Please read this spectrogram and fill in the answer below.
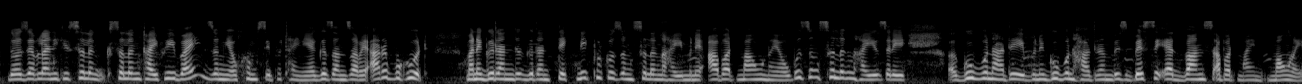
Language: Bodo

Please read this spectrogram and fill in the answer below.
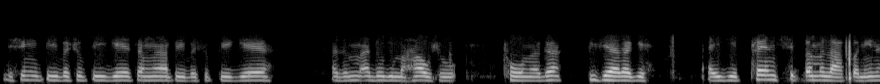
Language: Manipuri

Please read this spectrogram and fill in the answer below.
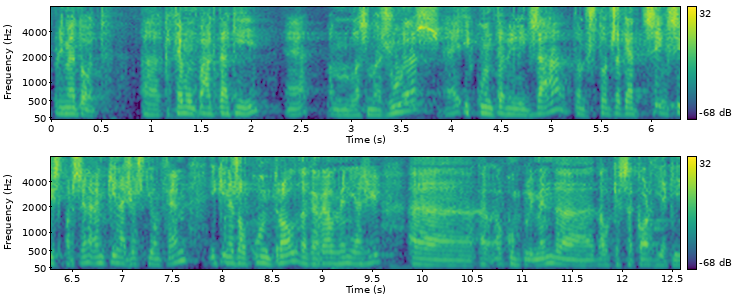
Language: Catalan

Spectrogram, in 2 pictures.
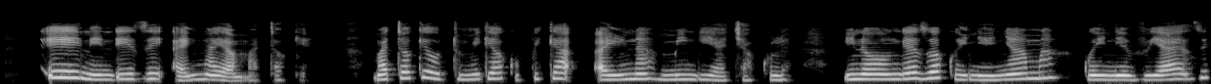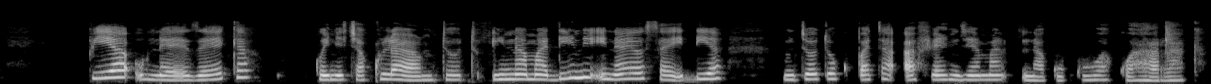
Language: Swahili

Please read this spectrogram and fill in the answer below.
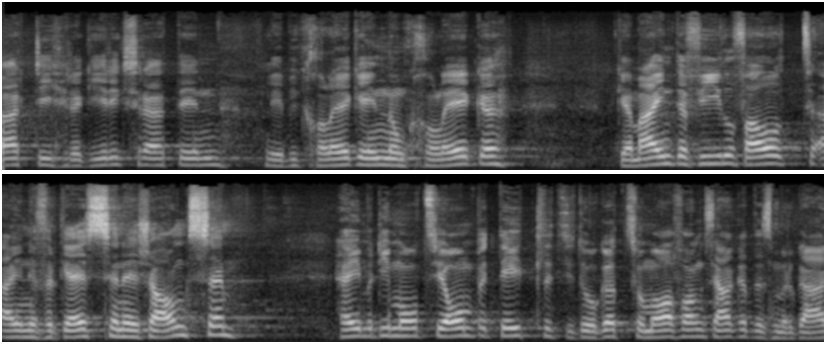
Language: Swiss German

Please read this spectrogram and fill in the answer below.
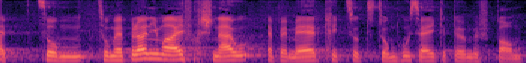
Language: Swiss German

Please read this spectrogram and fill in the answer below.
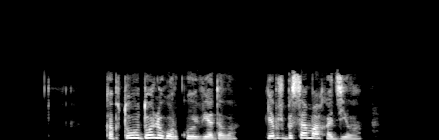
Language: Belarusian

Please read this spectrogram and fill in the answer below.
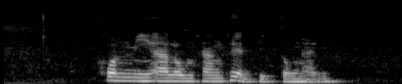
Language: Thai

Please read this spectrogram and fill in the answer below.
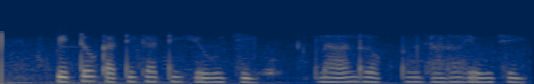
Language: Odia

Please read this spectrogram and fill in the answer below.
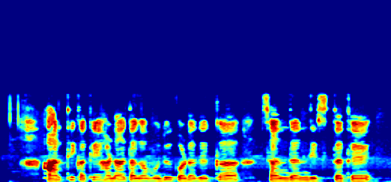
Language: Kannada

